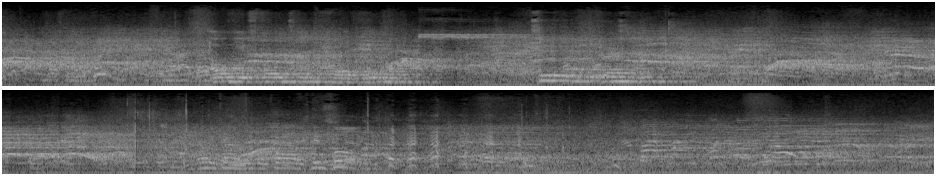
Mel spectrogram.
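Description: Players shout and call out across a large echoing indoor field.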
